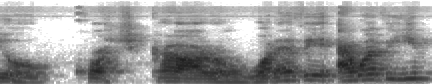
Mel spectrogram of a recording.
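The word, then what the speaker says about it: Qashqai: manual diesel i have had an automatic nissan quash kai or kwashki or koshikara or whatever however you pronounce it akwashka i call it oh which is supposedly a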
